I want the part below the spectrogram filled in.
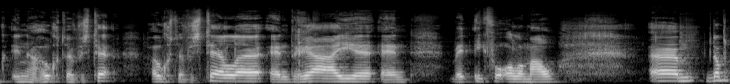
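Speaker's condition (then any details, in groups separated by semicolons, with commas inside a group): No condition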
